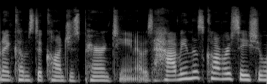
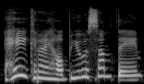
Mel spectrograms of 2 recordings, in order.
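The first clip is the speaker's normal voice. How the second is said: high, quick clerk's greeting; eager shop clerk; 9 semitones higher, faster than usual. Acted. Store owner coming over to a shopper, high and quick. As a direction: offer help in a lifted, brisk voice.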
